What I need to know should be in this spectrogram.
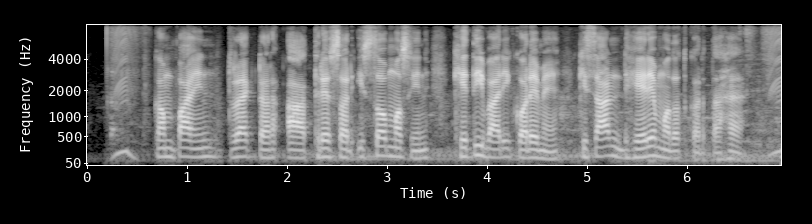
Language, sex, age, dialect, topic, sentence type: Bhojpuri, male, <18, Southern / Standard, agriculture, statement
